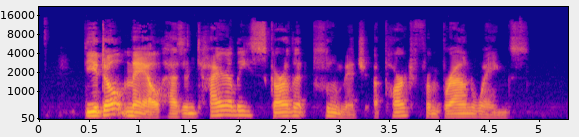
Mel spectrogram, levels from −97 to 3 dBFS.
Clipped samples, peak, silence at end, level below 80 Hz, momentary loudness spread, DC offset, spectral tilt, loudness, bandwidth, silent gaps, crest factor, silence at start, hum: under 0.1%; 0 dBFS; 0.45 s; -60 dBFS; 15 LU; under 0.1%; -5.5 dB/octave; -19 LUFS; 13 kHz; none; 20 dB; 0.45 s; none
